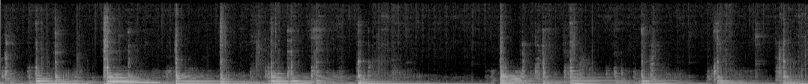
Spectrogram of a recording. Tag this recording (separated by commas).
playing double bass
